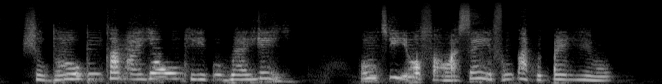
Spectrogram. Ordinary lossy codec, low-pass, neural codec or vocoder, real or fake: none; 19.8 kHz; codec, 44.1 kHz, 0.9 kbps, DAC; fake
